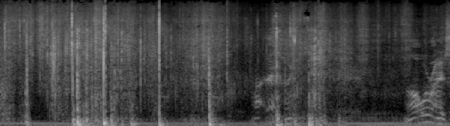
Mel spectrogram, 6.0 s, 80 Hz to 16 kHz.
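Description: A large broken piece of the old Unocal 76 ball's curved shell being handled and set down on a metal ring frame, giving a few sharp cracks and knocks about one, one and a half, two and three seconds in; it sounds like it is cracking as it is moved.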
